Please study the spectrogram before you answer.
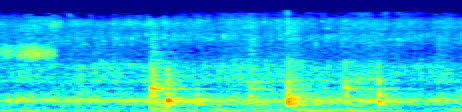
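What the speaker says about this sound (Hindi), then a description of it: "प्याज को अच्छा भून लेना" Onions sauté in a pan under a low, continuous sizzle, broken by three or four close scraping stirs of a spoon. The sound is fairly quiet overall and nobody speaks.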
